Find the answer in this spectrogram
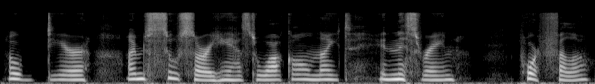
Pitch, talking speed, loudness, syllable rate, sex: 215 Hz, 160 wpm, -17 LUFS, 3.9 syllables/s, female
